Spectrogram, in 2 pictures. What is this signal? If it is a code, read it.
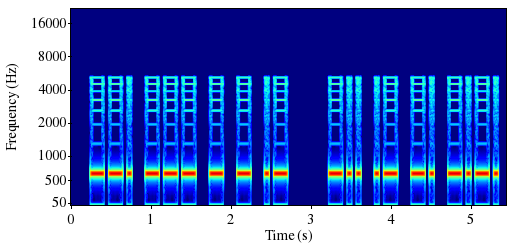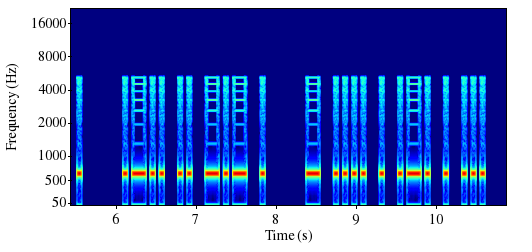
Morse code, heard as a keyed tone, about 21 wpm, 650 Hz. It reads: GOTTA DANCE LIKE THERES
